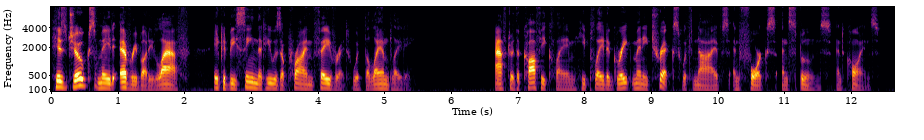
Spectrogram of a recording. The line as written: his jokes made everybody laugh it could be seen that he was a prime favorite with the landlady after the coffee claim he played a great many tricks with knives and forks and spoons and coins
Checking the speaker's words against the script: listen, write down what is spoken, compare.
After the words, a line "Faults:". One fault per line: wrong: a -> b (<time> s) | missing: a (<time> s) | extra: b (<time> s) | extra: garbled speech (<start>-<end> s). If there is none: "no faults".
his jokes made everybody laugh it could be seen that he was a prime favorite with the landlady after the coffee claim he played a great many tricks with knives and forks and spoons and coins
Faults:
no faults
